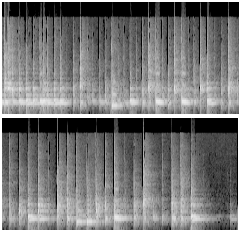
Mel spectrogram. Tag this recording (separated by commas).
Music, Drum, Percussion, Musical instrument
